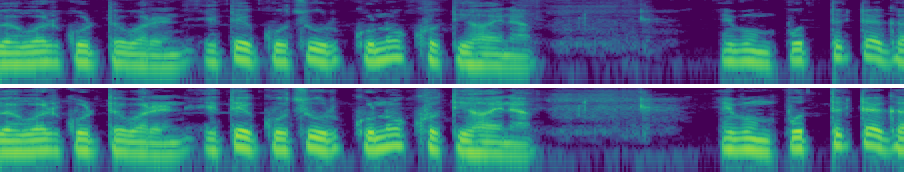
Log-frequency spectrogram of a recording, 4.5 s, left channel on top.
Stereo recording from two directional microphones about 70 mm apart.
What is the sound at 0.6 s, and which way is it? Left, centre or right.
Speech, left.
